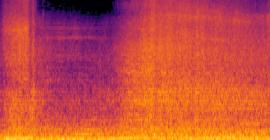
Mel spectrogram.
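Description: Tyres screech as a race car skids and spins.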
